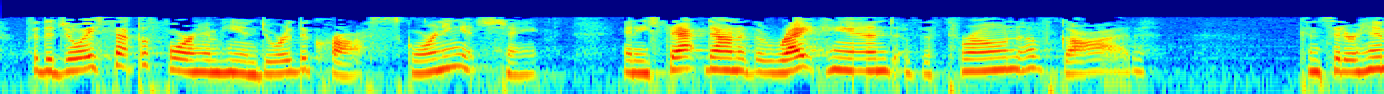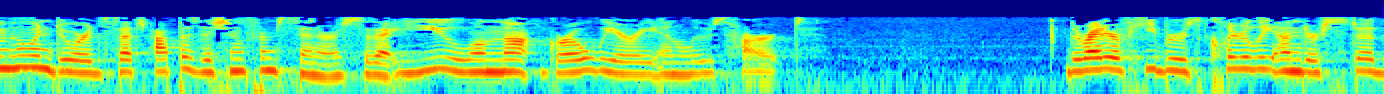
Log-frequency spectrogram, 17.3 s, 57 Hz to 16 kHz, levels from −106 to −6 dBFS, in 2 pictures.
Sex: female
